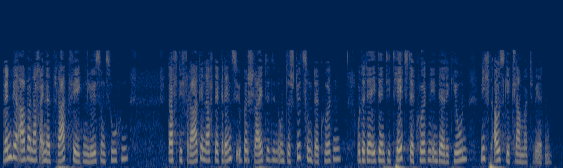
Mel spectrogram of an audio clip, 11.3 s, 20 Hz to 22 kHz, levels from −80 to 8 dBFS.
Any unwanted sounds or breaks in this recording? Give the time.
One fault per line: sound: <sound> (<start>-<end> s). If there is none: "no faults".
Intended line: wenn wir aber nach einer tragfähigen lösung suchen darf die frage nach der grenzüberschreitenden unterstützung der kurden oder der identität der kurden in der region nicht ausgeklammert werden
no faults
